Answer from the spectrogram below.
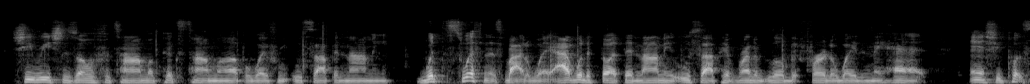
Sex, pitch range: male, 85-110 Hz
